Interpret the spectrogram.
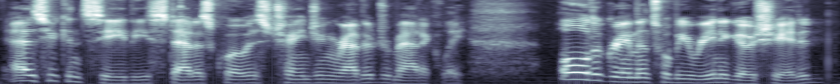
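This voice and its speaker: A man's voice: medium pitch, big pitch swings, sharp tone, no echo. Man playing a cool, commanding underworld lieutenant. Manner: formal, measured, coolly authoritative. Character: sharp-featured man, smooth, commanding new crime-boss lieutenant.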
